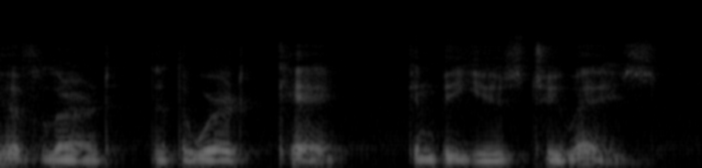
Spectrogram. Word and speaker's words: qué: as a question word K note the accent on the E which means it is a question word it also means there's an added emphasis to the e sound when you pronounce the word okay you have also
